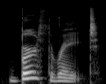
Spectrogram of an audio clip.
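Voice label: "birthrate", English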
